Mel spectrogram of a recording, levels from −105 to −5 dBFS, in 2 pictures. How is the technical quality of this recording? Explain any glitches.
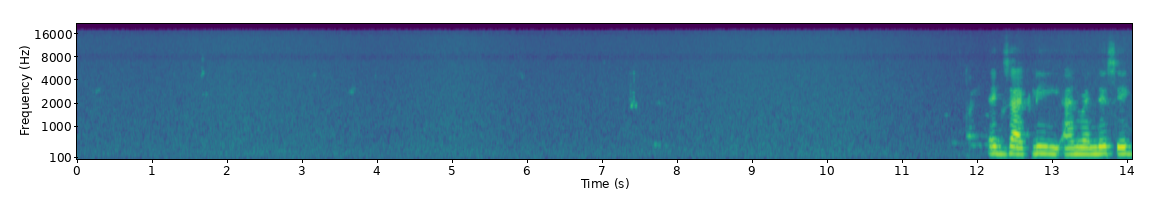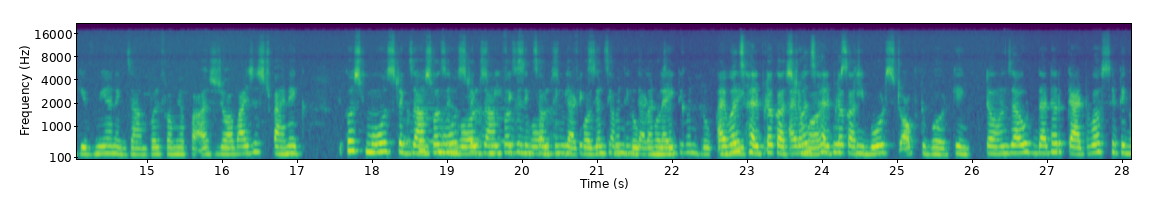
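The recording has one glitch: a doubled audio track from 18.51 to 24.49 s. A second, full-band copy of the speech runs about a second behind the original at roughly 5 dB lower, most likely because the audio was captured again through a slower path or two out-of-step copies were left in an edit. Unlike echo or reverb, the copy has no decay or room colour, and it starts and stops abruptly.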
